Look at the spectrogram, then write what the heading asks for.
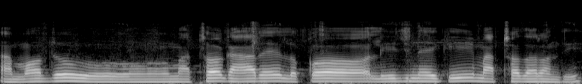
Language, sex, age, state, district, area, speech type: Odia, male, 18-30, Odisha, Kendujhar, urban, spontaneous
